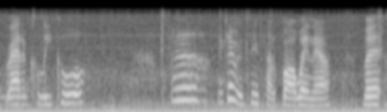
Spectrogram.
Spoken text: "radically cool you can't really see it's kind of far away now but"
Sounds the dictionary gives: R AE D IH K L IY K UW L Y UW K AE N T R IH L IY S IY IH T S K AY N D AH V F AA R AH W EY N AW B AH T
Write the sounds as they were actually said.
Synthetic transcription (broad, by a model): R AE D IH K L IY K UW L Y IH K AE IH IY S IY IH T K AY N D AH F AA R AH W EY N AW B AH T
